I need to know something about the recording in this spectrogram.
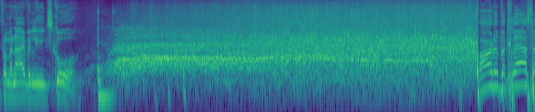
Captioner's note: cheers and applause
